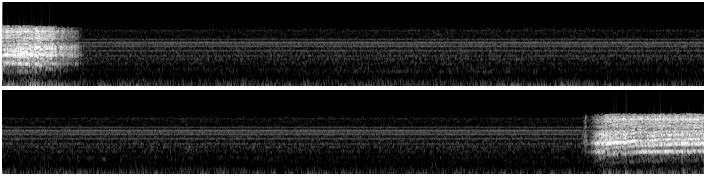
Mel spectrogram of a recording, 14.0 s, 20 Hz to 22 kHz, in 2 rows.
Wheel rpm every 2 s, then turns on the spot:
80, 0, 0, 0, 0, 0, 60.
none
